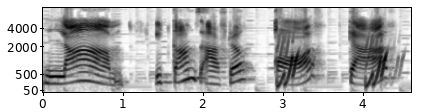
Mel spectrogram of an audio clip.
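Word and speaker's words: لام: Laam. Say it for 3 times. Okay. Laam, Laam, Laam.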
